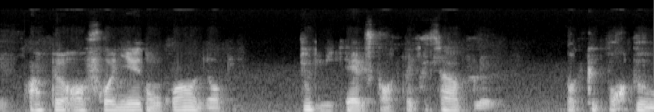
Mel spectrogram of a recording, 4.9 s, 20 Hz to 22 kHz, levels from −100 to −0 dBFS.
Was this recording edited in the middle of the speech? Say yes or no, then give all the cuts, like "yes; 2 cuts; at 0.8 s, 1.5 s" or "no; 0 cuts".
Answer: yes; 3 cuts; at 1.1 s, 2.4 s, 3.1 s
